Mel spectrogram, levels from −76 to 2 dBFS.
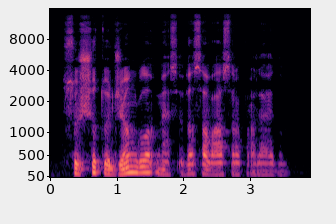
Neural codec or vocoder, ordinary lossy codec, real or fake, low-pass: none; AAC, 64 kbps; real; 14.4 kHz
